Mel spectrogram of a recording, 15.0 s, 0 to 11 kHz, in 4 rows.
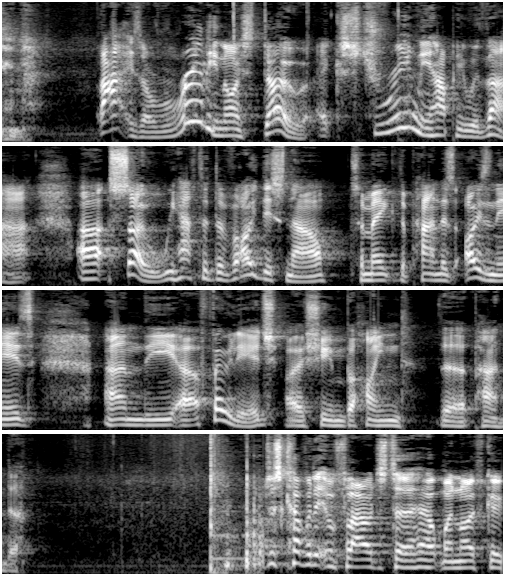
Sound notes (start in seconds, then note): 12.8 dough thumping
